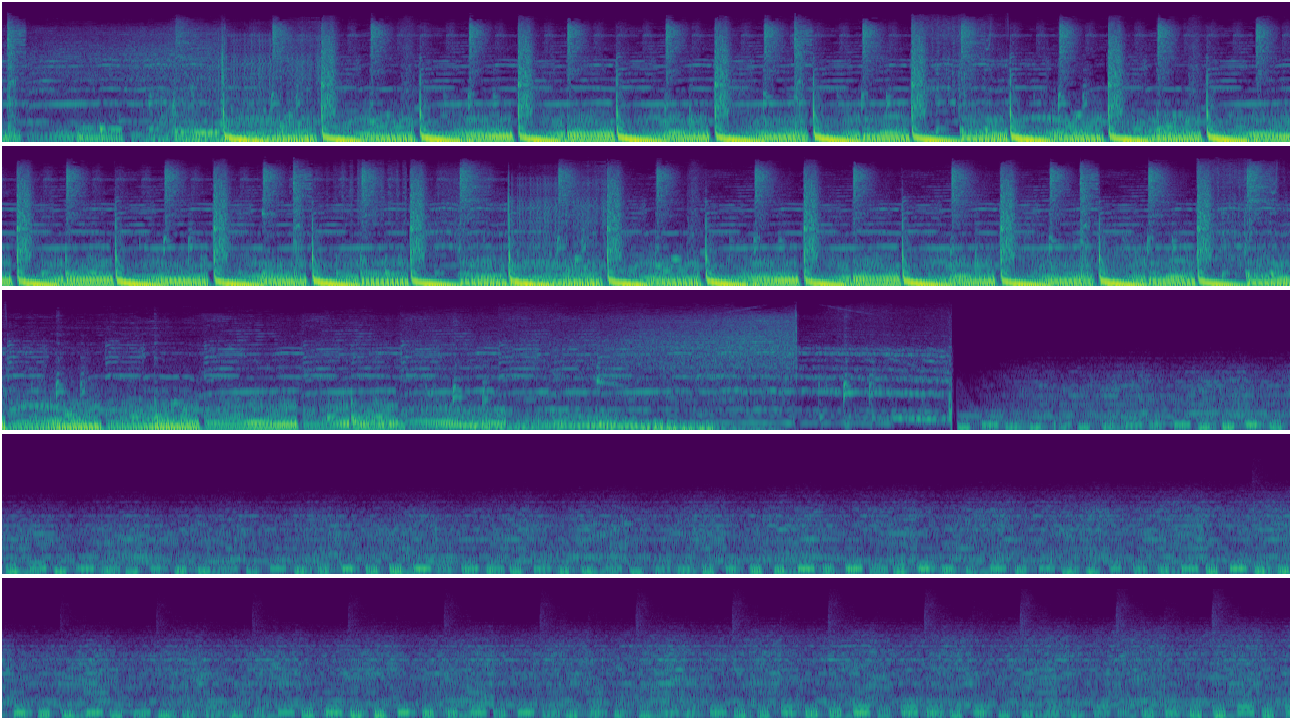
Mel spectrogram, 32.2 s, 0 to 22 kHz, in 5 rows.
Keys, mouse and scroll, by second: 5.7 scroll up 1, 6.8 click, 7.3 scroll down 1, 8.0-13.7 drag, 16.2 scroll up 1, 17.0 scroll down 1, 18.5 scroll up 1, 19.5 click, 20.1 scroll down 1, 20.6-23.1 drag, 25.3 scroll up 1, 25.7 click.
